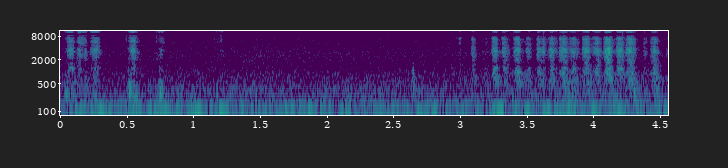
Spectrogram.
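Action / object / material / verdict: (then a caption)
scrape / felt-tip marker on a paper sheet on a hard clipboard / paper / none. A yellow felt-tip Sharpie marker colors a thin printed paper coloring page resting on a hard clipboard, rubbing in short back-and-forth strokes. Soft, bright scratchy strokes come in loose bursts, sparse at first and denser toward the end, over a low, quiet background rumble.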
